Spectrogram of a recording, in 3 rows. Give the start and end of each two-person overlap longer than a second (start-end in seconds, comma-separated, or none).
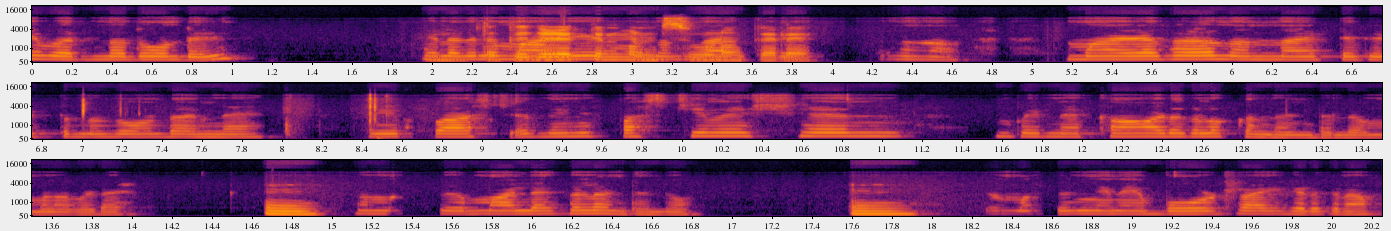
2.0-3.8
